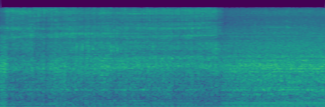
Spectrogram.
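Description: Wood lathe running, its spinning wooden blank being worked by hand: a steady high scraping hiss over the low hum of the lathe motor.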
